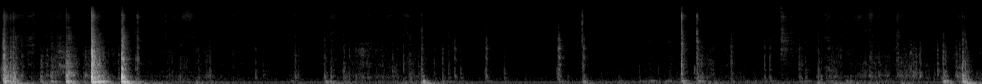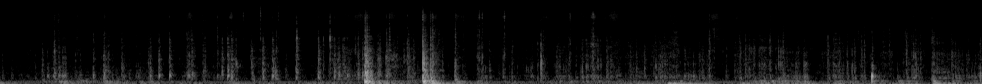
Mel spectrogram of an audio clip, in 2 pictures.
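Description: Cardboard box and plastic tray packaging of an action figure being handled: scattered clicks, taps and crinkling as the tray is worked out of the box, with a few louder knocks at the start and again about thirteen seconds in.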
